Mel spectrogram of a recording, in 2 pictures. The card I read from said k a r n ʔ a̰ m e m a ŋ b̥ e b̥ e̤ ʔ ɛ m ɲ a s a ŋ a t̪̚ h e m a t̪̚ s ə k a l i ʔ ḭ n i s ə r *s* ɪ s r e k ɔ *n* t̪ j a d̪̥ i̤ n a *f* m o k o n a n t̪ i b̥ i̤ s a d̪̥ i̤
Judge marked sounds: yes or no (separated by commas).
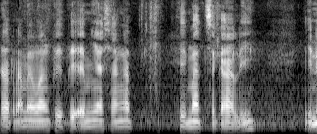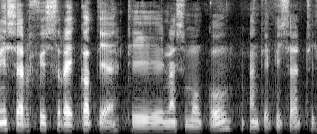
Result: no, no, no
